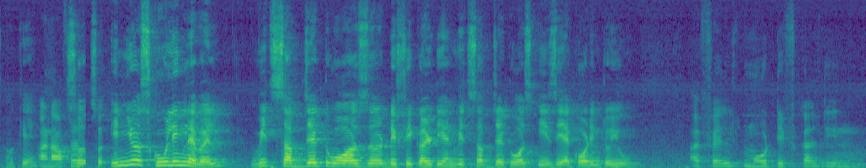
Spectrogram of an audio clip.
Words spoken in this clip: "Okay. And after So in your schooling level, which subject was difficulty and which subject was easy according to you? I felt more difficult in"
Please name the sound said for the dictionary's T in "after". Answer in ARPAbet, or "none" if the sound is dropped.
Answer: S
